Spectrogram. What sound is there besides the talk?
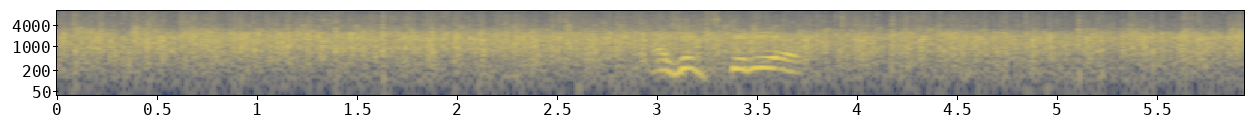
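audience applause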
